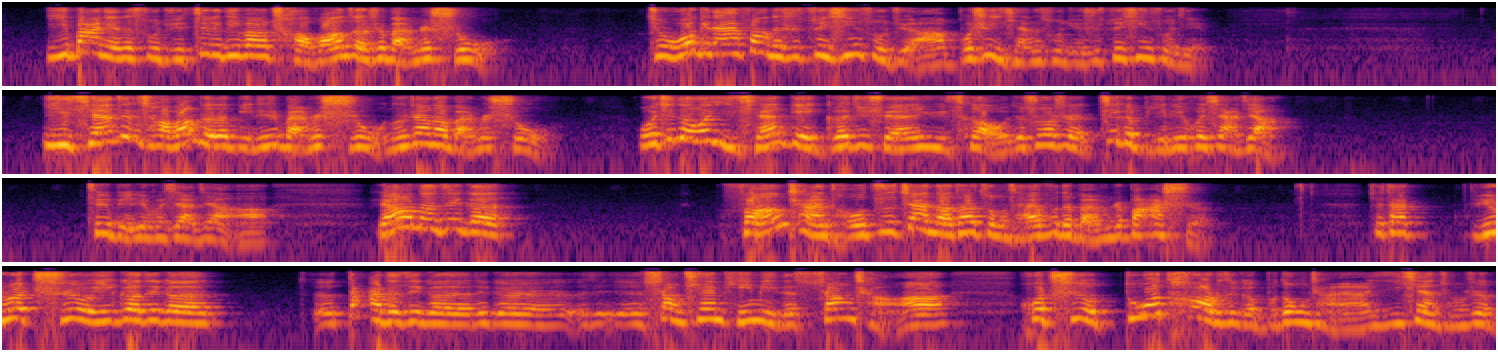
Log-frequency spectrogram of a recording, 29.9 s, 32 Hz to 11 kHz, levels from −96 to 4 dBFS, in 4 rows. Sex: male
